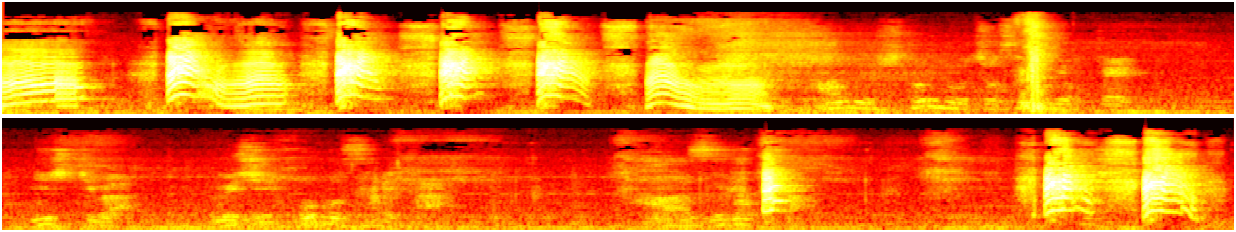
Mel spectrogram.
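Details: Chihuahua named Rana appealing for something, perhaps wanting to be held. High, harmonic whining yelps with bending pitch come in a quick run about twice a second for four seconds. Softer murmurs follow, then another short burst of whines near the end.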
